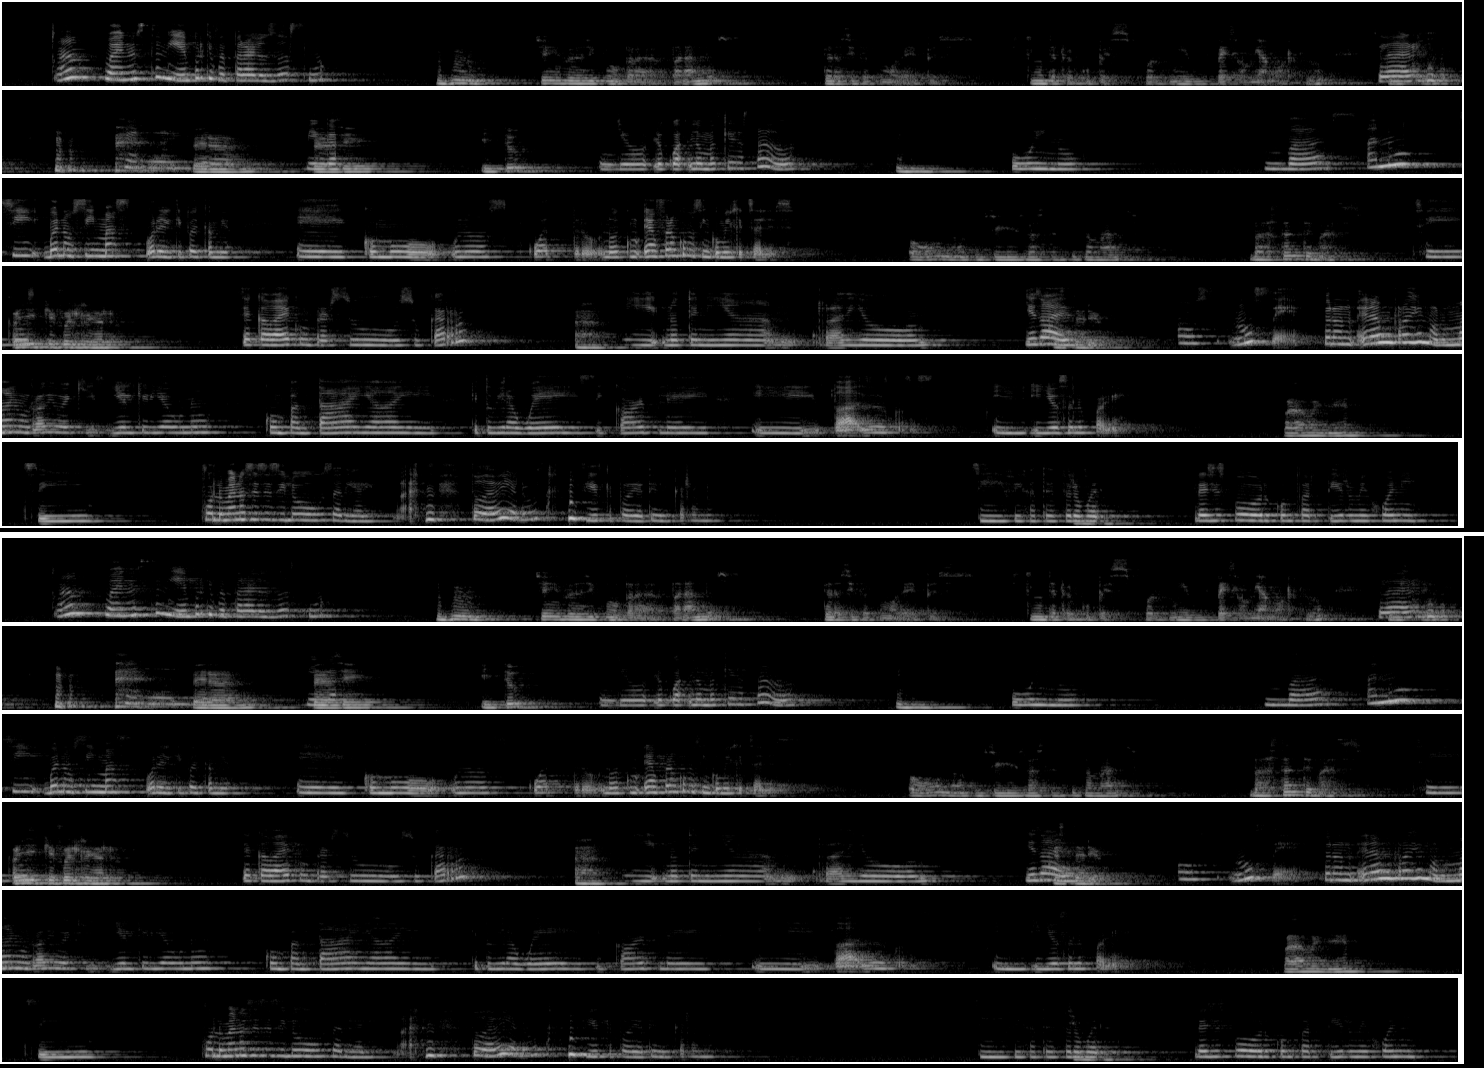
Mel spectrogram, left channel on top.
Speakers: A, on the left; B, on the right.
A: Ah, bueno, está bien porque fue para los dos, ¿no?
B: Ujú. Sí, fue así como para, para ambos, pero sí fue como de, pues, pues, tú no te preocupes por ni un peso, mi amor, ¿no?
A: Claro.
B: Este,
A: <laughs>
B: <laughs>
A: Ay,
B: pero,
A: no. Bien,
B: pero
A: ga-
B: sí, ¿y tú?
A: yo lo, cua- lo más que he gastado.
B: Ujú.
A: Uy, no. Más. Ah, no. Sí, bueno, sí, más por el tipo de cambio. eh, como unos cuatro, no, como- eran- fueron como cinco mil quetzales.
B: Oh, no, pues sí, es bastantito más, bastante más.
A: Sí, como
B: Oye,
A: s-
B: ¿y qué fue el regalo?
A: se acaba de comprar su, su carro
B: Ajá,
A: y no tenía mm, radio, ya sabes,
B: estéreo.
A: no, s- no sé, pero n- era un radio normal, un radio X, y él quería uno con pantalla y que tuviera Waze y CarPlay y todas esas cosas. Y, y yo se lo pagué.
B: Va muy bien.
A: Sí. Por lo menos ese sí lo usa a diario. <laughs> Todavía lo usa. <laughs> Si es que todavía tiene el carro, ¿no? Sí, fíjate, pero
B: Sí,
A: bueno,
B: Kat.
A: gracias por compartirme, Juani.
